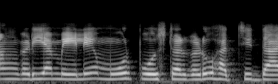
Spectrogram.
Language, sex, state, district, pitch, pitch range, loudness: Kannada, female, Karnataka, Bidar, 245 Hz, 240-250 Hz, -17 LUFS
